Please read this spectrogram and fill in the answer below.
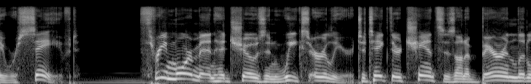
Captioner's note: thoughtful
